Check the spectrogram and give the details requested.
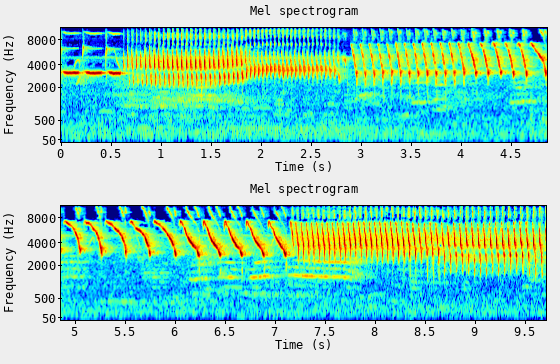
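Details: Canary tutor song for birds that have stopped singing or juveniles, long rolling style: a steady high buzz, a quick rising roll, a sequence of sharp descending strokes, then another sustained buzzy trill.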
